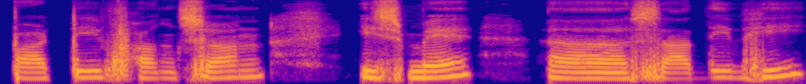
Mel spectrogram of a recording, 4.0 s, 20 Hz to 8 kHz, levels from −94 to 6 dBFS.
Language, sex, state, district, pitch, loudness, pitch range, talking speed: Hindi, female, Bihar, Sitamarhi, 180 Hz, -17 LUFS, 165-195 Hz, 90 wpm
